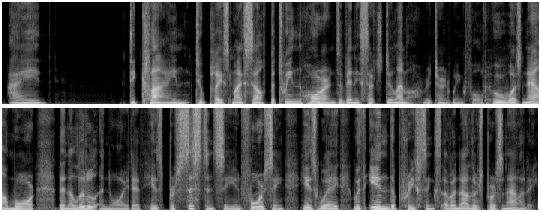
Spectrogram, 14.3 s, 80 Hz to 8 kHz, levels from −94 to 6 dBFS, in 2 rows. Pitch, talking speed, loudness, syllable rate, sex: 110 Hz, 145 wpm, -22 LUFS, 5.0 syllables/s, male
